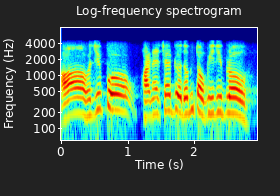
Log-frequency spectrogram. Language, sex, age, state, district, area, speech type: Manipuri, male, 60+, Manipur, Thoubal, rural, conversation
